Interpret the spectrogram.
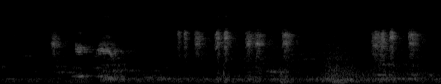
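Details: Nightingale parents crying for chicks lost to a cat at a nest in a tree among home pomegranate plants in flower. Harsh chirps come in short bursts separated by brief quiet gaps.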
